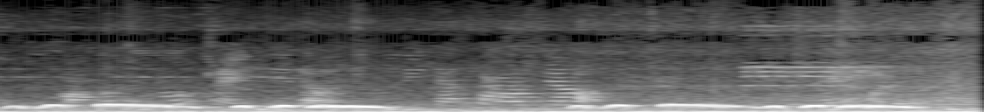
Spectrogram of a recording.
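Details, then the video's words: Spotted dove cooing in the evening: two phrases, each of two or three short soft notes leading into a longer, drawn-out, falling coo, with a low steady hum behind. "Cu gáy chiều tối"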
